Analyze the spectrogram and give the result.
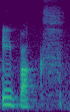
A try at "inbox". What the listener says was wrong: No, in your inbox. You don't have to say email again. Just inbox. Inbox. Not inbox, but inbox, okay?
